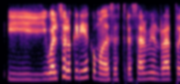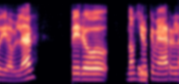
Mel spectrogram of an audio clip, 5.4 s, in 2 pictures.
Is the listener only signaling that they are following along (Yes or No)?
Yes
